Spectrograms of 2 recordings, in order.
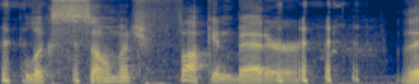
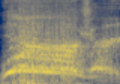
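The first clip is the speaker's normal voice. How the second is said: loud, high-pitched, spitting delivery; 11 dB louder than usual. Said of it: "all spitting at you".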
